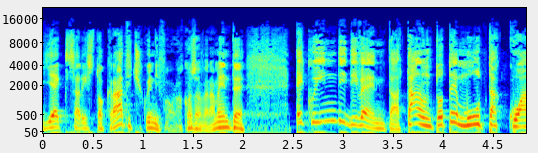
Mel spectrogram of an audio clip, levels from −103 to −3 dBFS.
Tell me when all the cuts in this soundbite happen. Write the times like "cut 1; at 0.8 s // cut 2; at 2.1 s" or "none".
none

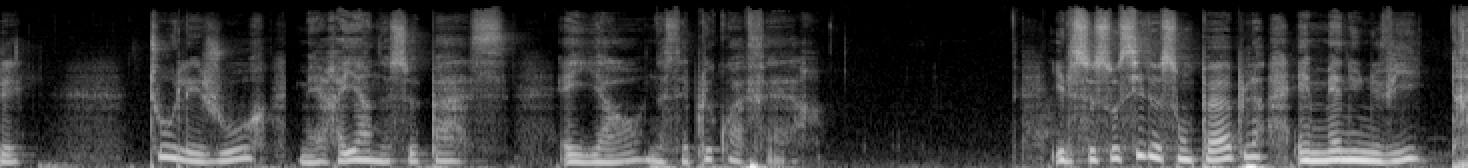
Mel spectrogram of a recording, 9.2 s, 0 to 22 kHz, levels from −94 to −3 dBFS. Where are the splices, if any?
cut 1; at 1.8 s // cut 2; at 6.4 s

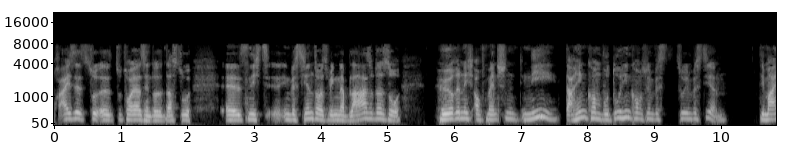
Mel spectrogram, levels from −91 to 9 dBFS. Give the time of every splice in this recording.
cut 1; at 7.0 s // cut 2; at 8.9 s

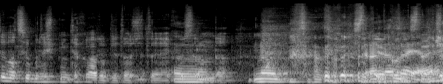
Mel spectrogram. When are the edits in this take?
cut 1; at 1.0 s

